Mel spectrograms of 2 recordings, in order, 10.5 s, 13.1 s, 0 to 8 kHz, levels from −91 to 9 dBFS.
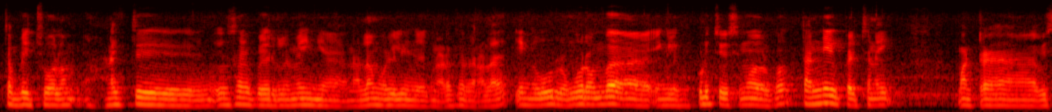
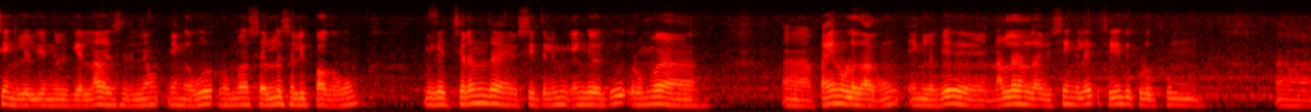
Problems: low volume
